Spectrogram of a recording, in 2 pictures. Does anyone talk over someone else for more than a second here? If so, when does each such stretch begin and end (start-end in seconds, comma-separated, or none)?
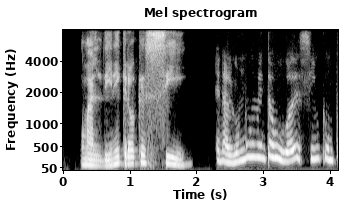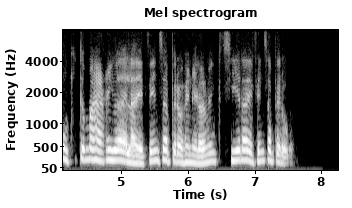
none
